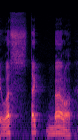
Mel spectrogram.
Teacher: با اور را کو زبر کی وجہ سے پر پڑھا جائے گا، اور وقف کی صورت میں ساکن پڑھا جائے گا، اس صورت میں بھی پر پڑھا جائے گا۔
